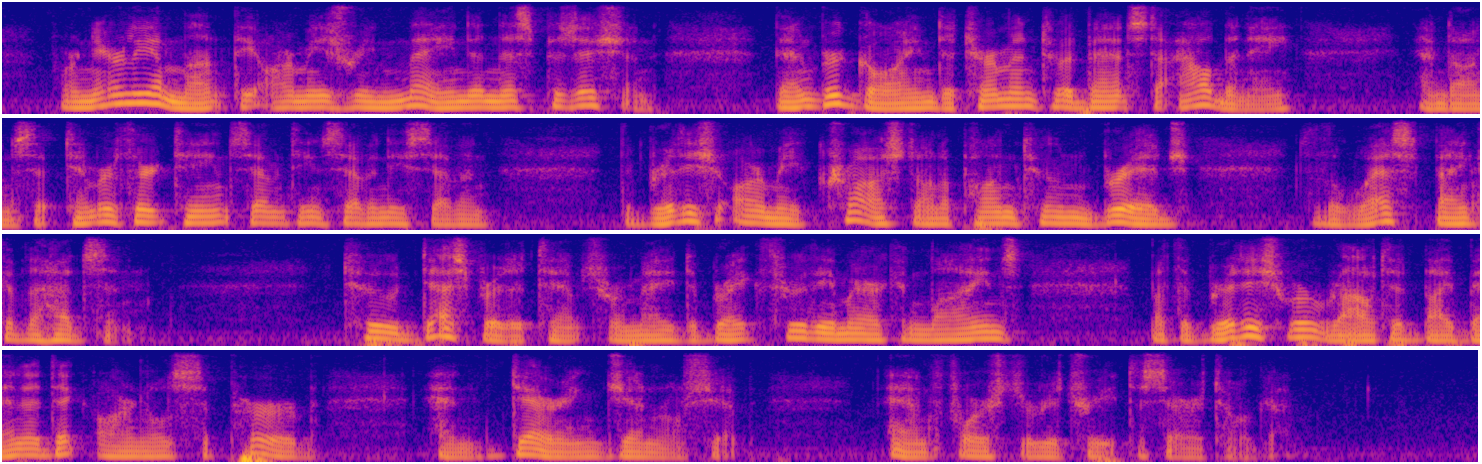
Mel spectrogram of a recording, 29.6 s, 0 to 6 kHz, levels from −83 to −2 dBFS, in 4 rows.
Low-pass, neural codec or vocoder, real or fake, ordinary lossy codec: 5.4 kHz; none; real; Opus, 24 kbps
